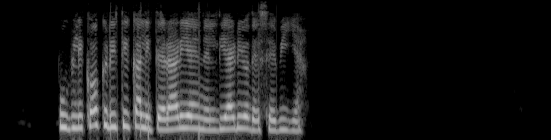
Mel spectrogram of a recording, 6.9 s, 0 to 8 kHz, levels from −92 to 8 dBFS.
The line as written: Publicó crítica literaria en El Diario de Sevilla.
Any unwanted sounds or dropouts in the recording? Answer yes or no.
no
